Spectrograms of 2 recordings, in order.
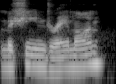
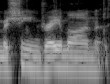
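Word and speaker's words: Machinedramon: Do you pronounce it Machine Drammon or Machine Draymond? And I pronounce it machine Draymond.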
